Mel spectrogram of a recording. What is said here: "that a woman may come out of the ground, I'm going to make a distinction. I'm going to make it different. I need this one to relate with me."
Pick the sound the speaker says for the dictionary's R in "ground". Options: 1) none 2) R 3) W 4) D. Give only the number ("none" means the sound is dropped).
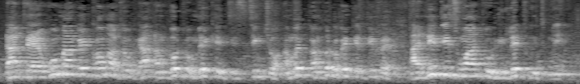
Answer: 1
